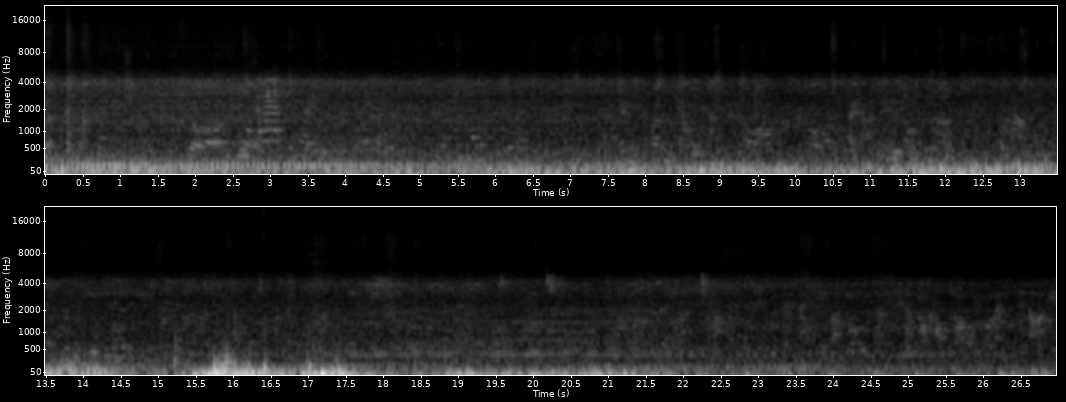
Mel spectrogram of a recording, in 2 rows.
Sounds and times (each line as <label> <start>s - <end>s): Walking in the alley 0.0s - 26.9s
